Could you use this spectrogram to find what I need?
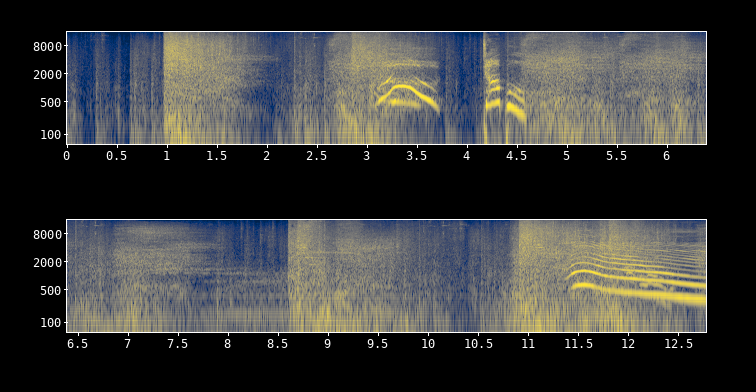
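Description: Sword blows slash and strike with heavy thuds.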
